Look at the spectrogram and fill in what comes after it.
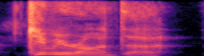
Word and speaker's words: Kiviranta: Kirvanitana? I don't know, dude. So no name, right? Like, I was going to say, I feel like that's not even close to the pronunciation. – Kiviranta. – Sure. – Yeah. – That sounds better. That's closer. That sounds Finnish.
